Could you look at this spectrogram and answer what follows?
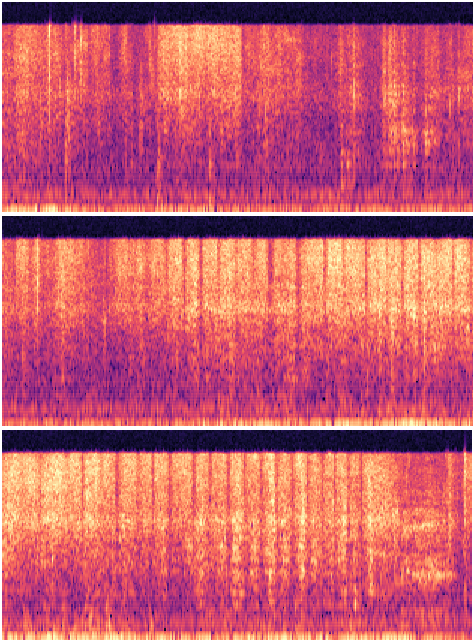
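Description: Wood surface being rubbed by hand with Odie's Oil finish, a steady close scrubbing and swishing that continues throughout without a break and grows a little louder partway through.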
